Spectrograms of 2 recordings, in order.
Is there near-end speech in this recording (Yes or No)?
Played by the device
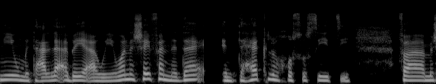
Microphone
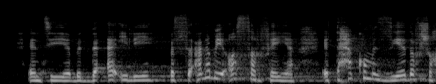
Yes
